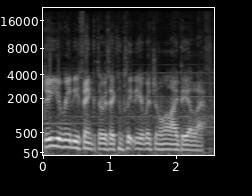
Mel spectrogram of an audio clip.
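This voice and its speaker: A man talks at a very fast pace with lively intonation. Noticeable background noise runs underneath. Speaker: game development streamer. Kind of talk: live stream Q&A. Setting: live stream. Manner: animated.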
